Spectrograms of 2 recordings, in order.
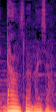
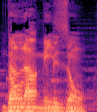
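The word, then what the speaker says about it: dans la maison: La S non si pronuncia. – Scusami, che ne so che è francese. – No, allora, un po' più nasale. – Don la maison. – No, di più.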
